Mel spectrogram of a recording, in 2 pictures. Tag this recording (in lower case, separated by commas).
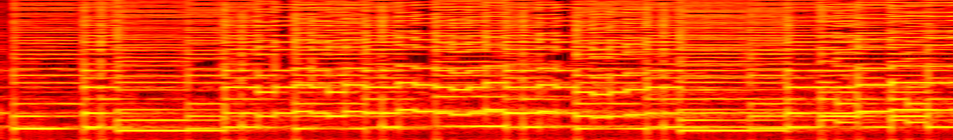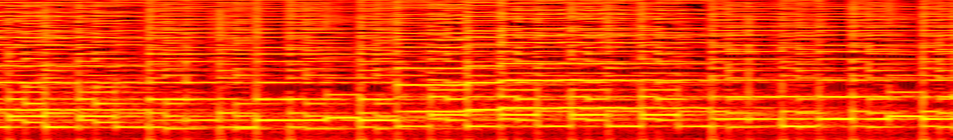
soundtrack music, music, video game music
